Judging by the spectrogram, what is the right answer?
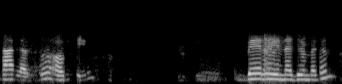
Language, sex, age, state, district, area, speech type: Kannada, female, 18-30, Karnataka, Mysore, urban, conversation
